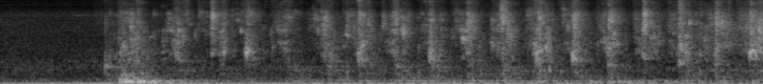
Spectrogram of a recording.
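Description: Greasy hands washed in diesel, close wet splashing and rubbing starting abruptly, then a steady run of small liquid slaps and swishes, with no talk.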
